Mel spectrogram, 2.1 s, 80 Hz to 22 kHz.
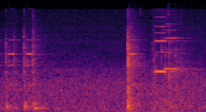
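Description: Keypad beeps from a KOCES KTC-K501 card payment terminal while entering an amount, a few short, clean electronic tones spaced out over a quiet room.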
